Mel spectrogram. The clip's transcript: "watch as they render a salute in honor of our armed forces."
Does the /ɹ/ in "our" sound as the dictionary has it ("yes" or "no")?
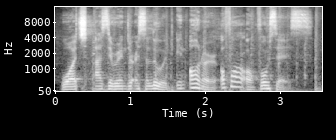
no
